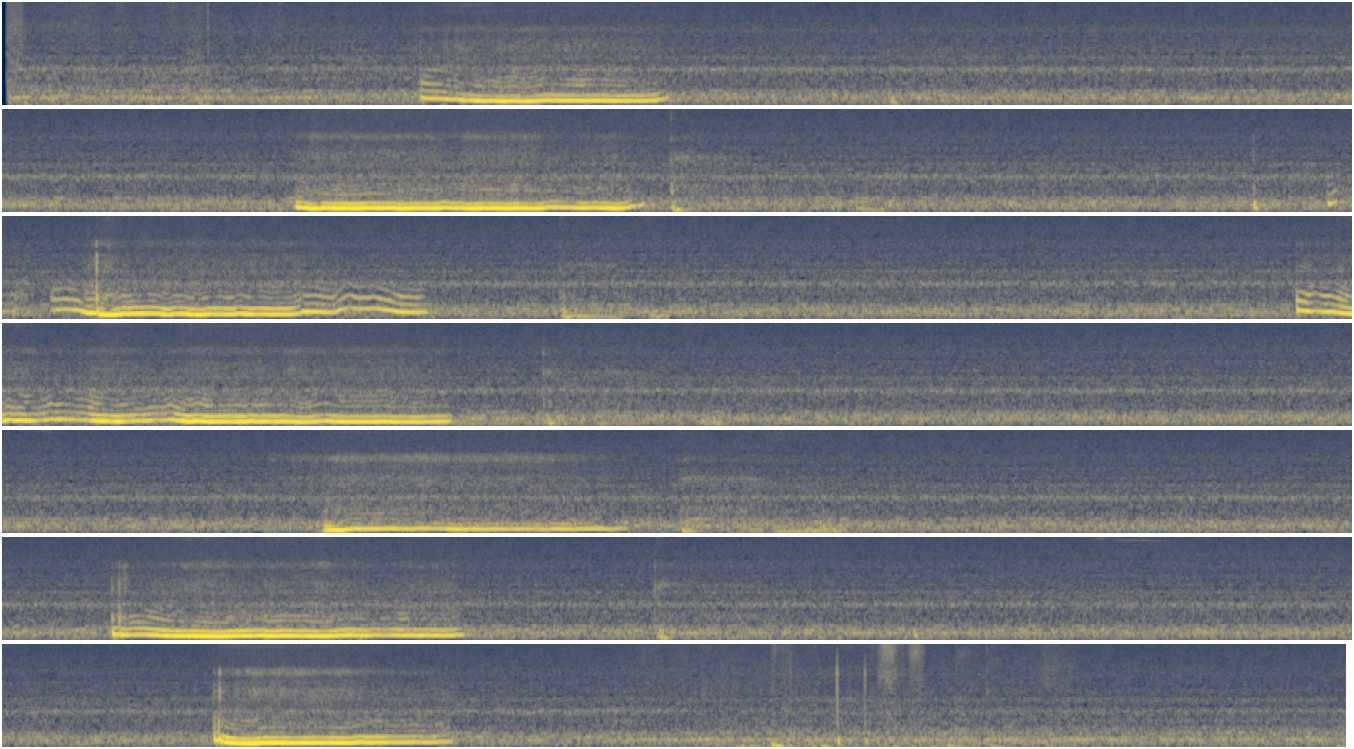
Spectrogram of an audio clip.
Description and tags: My dog is adorable whether she's sleeping or awake.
